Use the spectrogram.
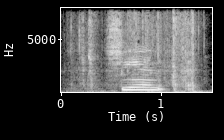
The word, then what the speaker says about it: Shein: And funny story, I don't know how funny, but funny to me, I went to UPS today to return a Shein package, and the guy was like, "Is Amazon?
